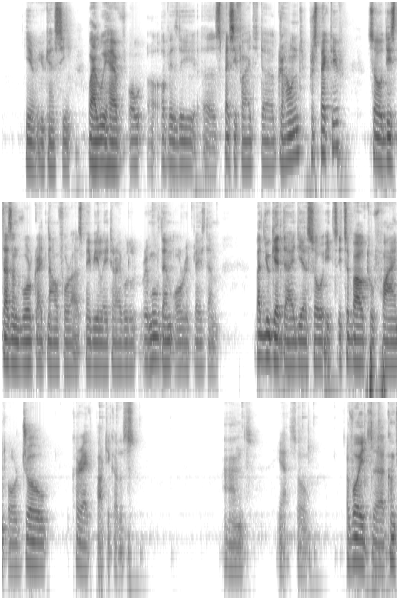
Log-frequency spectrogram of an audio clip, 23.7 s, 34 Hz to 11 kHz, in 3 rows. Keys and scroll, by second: 13.7 ctrl+b, 18.1 c, 21.8 c, 23.1 ctrl+s.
